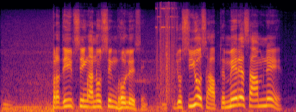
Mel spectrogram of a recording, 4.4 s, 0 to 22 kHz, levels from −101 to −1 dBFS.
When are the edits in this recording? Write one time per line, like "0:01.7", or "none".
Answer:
0:02.4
